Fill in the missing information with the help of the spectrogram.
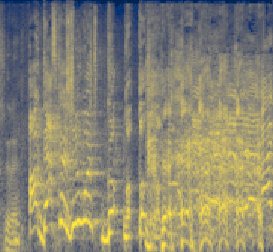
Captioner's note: chuckles; gulps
